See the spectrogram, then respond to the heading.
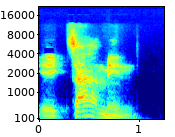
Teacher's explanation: Sabemos que la sílaba tónica se encuentra en la penúltima sílaba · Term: palabra grave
